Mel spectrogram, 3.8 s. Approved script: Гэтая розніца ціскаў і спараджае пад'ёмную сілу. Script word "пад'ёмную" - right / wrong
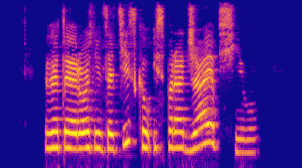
wrong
